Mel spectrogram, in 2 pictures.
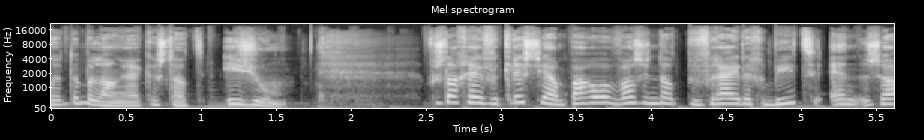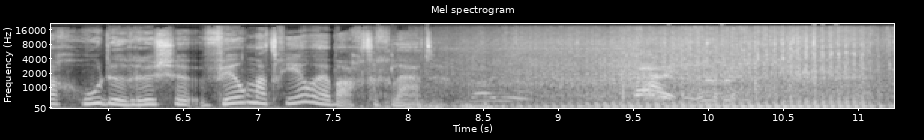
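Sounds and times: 
speech: 0.0 - 8.7, 9.5 - 10.4
motorcycle carrying two soldiers riding past on a muddy road: 7.8 - 11.2.

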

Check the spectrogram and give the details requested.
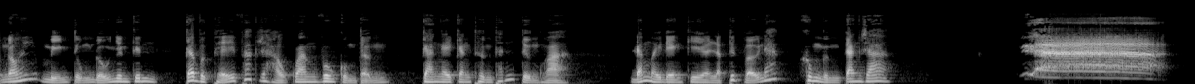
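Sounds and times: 
speech: 0.0 - 9.0
two figures crying out loudly together in a harsh scream: 10.2 - 11.9.

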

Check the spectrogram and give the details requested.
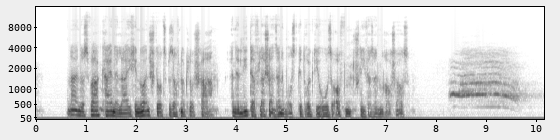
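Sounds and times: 
low steady hum: 0.0 - 8.2
speech: 0.6 - 7.5
high sustained scream from a bug-infested house: 8.2 - 10.1.

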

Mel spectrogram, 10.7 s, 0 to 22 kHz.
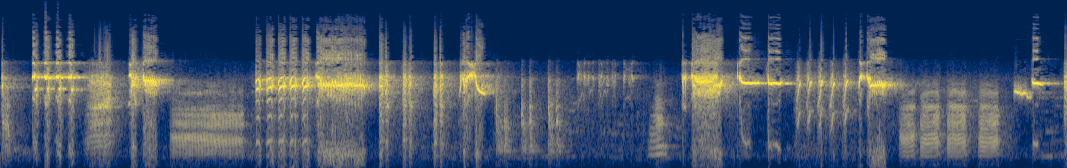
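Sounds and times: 
Nias hill myna clattering chirps and slurred whistles: 0.0 - 1.8, 2.6 - 5.0, 5.8 - 9.1, 10.1 - 10.6.

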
